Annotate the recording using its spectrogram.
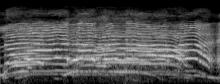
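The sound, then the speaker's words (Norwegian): A group of young children in a studio shout their own names loudly all at once on a count of three, their high voices overlapping in a dense, sustained burst that lasts about two seconds and then breaks off. “Og når jeg teller tre, da kan alle sammen rope høyt hva dere heter.”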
